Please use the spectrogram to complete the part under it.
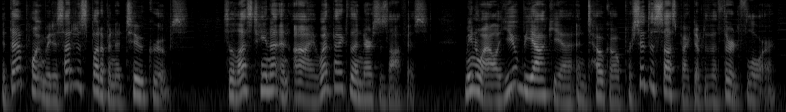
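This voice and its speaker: A voice actor in a fan playthrough plays an earnest teenage boy investigator in dramatic video game dialogue, recounting events. His voice is fairly high with lively intonation, a moderate pace and a darkish tone, and faint music plays behind him.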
